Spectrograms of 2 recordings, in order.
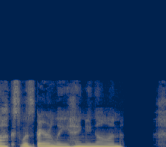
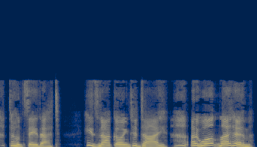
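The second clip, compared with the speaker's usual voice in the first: raised voice, climbing higher and louder; screamed protest; 5 semitones higher, 4 dB louder than usual. A narrator's reading. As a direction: refuse to accept it, building to a cry. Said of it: "she screamed".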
